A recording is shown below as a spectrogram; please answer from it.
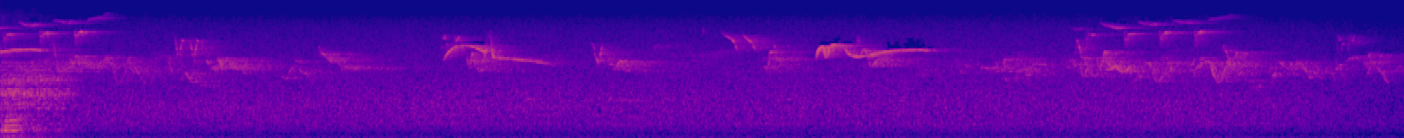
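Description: Wild songbirds calling, probably laid over the picture as forest ambience. Several short slurred whistles that rise then fall sit in the middle, with clusters of high chirps near the start and near the end, over a faint steady hiss.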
